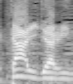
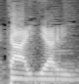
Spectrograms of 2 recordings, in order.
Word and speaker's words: Cagliari: No, è Cagliari, non è Cagliari, scusi. – È Cagliari! – Mi permetta, si pronuncia I, quindi Cagliari, non Cagliari. Cagliari lo dicono a Roma, con tutto il rispetto per i romani.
